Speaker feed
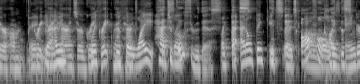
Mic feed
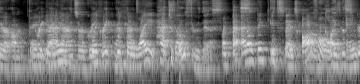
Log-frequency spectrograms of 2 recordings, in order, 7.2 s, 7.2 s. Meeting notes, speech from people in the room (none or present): none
